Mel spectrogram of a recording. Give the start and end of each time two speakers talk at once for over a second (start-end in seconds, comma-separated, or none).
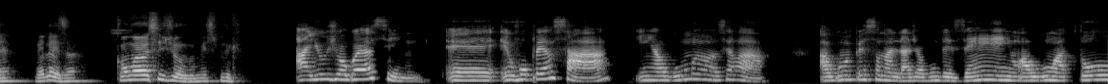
none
